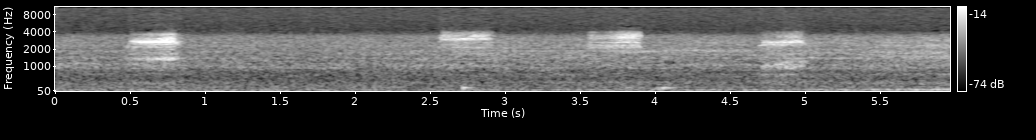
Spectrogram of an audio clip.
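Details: Owl at its nest during a mouse delivery and feeding, 4:21 AM, February 24, 2016; four short raspy, hissing calls spaced unevenly over six seconds, with a steady low hum and faint knocks underneath.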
